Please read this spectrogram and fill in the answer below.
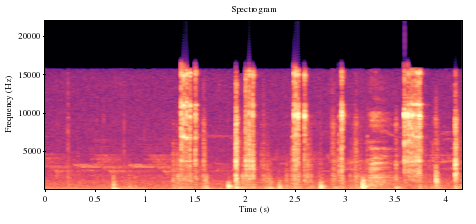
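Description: Socket ratchet clicking in quick, irregular strokes as a rear-seat bolt is backed out of the car's body, the run of clicks starting about a second in.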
